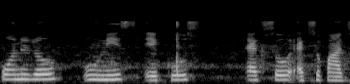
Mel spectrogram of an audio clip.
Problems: constant background noise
